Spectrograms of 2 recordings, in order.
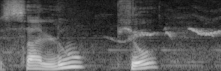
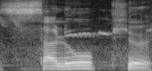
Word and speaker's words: Saloupio: À bien prononcer Saloupio et non pas salopieux, ça n'a rien à voir. J'ai naguère entendu quelqu'un dire saloupion.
